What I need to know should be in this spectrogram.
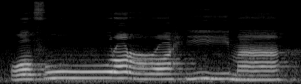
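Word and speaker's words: غفورا رحيما: Misalnya contoh ghafurur rahima, ghafurur rahima.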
